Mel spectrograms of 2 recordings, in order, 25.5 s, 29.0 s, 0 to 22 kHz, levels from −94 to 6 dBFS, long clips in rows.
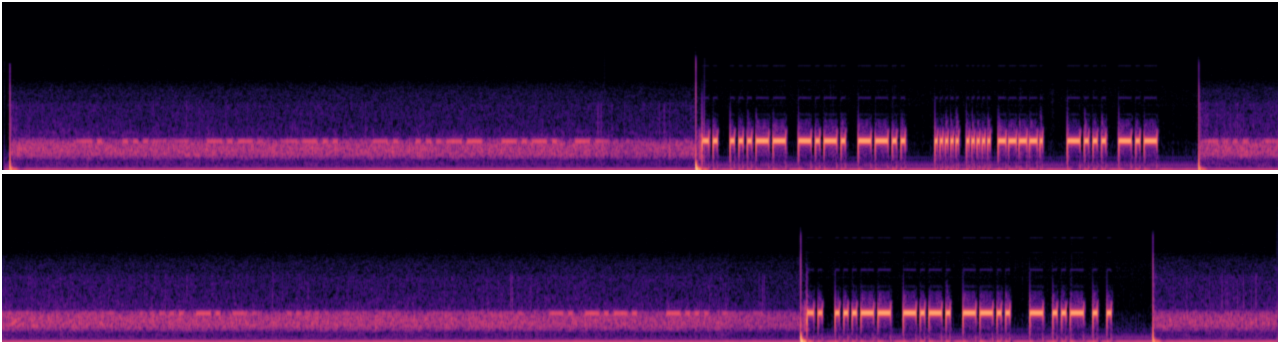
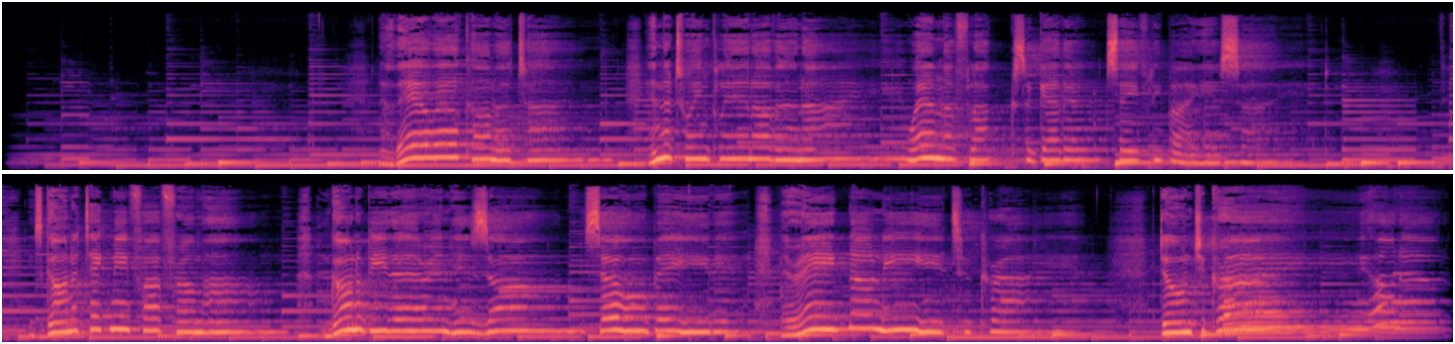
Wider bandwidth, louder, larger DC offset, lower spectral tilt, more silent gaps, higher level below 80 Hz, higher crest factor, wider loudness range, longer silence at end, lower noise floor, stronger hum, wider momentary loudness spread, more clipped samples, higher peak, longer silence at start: second, 3 kHz vs 17 kHz; first, -20 LUFS vs -23 LUFS; first, 0.6% vs under 0.1%; first, -8.5 dB/octave vs -4 dB/octave; neither; first, -38 dBFS vs -64 dBFS; about the same, 18 dB vs 20 dB; first, 21 LU vs 5 LU; first, 0.5 s vs 0.1 s; second, -45 dBFS vs -50 dBFS; first, 60 Hz at -60 dBFS vs none; first, 23 LU vs 16 LU; neither; about the same, -6 dBFS vs -4 dBFS; second, 0.05 s vs 0.45 s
